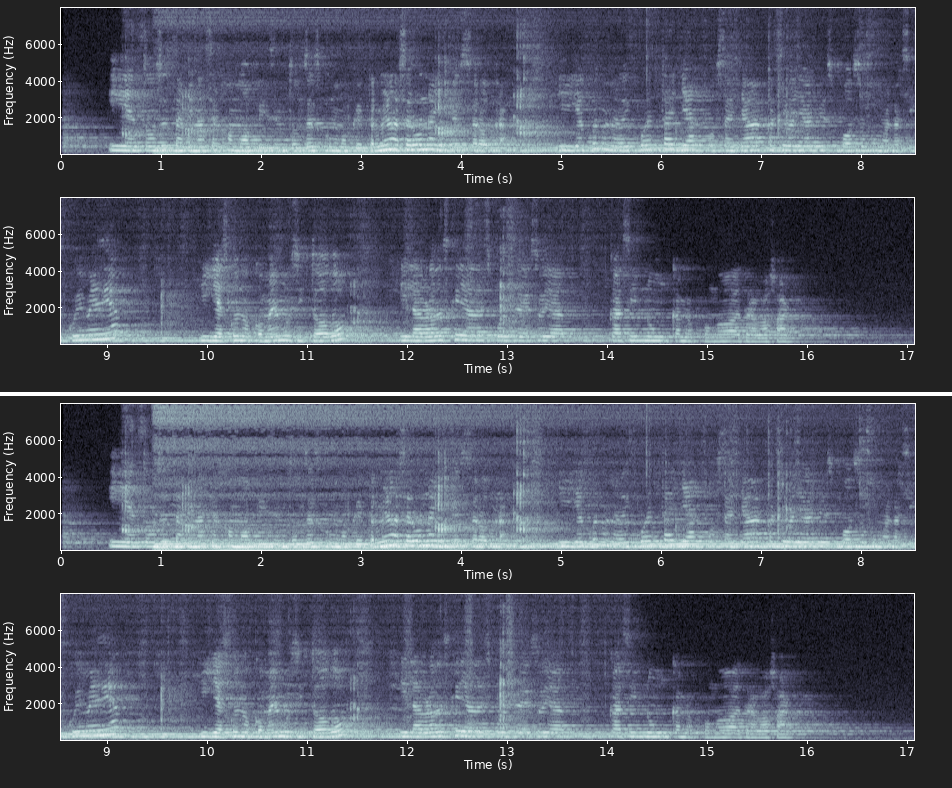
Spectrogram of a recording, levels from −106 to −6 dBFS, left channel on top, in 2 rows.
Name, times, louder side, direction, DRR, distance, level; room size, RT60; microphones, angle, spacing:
voice 1, 0.5-4.4 4.9-9.1 9.9-11.4 11.9-13.6 14.0-15.8, equal, 5° left, -1 dB, 0.6 m, -24 dB
Livestock farm animals working animals, 0.6-14.2, right 2 dB, 35° right, 1.5 m, -40 dB
sound 1, 0.9-14.7, right 6 dB, 75° right, 0.3 m, -25 dB
16.5 x 14.5 x 3.2 m, 2.6 s
head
